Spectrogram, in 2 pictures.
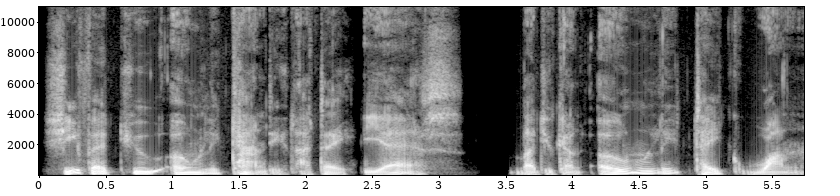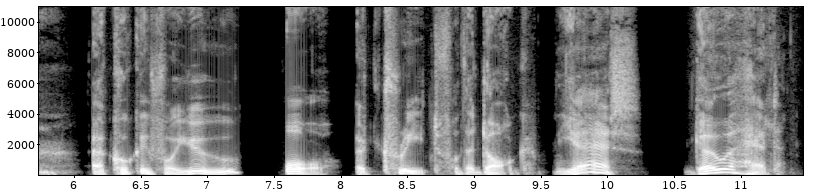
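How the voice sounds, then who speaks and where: A male voice actor playing a smooth-talking, secretly sinister video game narrator, theatrical, coaxing and condescending toward a child. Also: fairly low pitch, huge pitch swings, takes it slowly, a little mellow, no room sound, clean studio sound, full character voice. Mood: patronizing, persuasive.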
